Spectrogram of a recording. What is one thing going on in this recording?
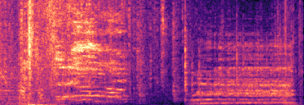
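A boar grunts nearby.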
